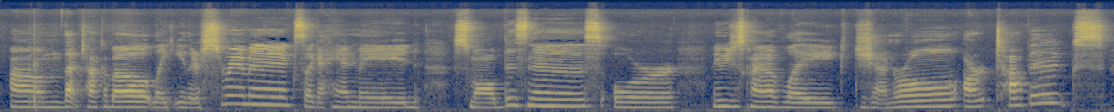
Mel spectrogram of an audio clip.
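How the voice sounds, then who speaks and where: A woman streaming her pottery work, chatting casually in a halting way, full of fillers and small laughs. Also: mid-range voice. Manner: halting, many ums and likes, laughs easily. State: hiccuping. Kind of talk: casual live-stream chat while working.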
